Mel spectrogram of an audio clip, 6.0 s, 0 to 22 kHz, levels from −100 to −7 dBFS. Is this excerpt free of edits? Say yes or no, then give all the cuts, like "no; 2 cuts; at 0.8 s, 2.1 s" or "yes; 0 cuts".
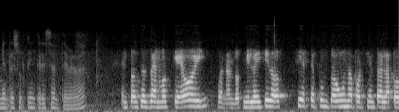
no; 1 cut; at 1.7 s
